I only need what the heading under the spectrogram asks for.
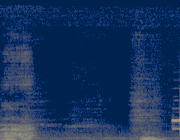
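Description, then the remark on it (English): A mobile phone gives one short, high electronic beep near the end, crisp, following a couple of low, whiny vocal sounds with no clear speech. “Oh no, there goes the phone.”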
